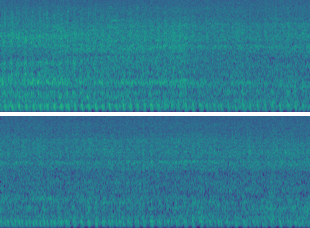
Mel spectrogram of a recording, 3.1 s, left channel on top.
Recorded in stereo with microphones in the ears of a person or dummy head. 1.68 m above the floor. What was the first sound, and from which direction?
Only background noise.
